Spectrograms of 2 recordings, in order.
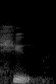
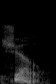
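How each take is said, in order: First: The word ends in an oo vowel, like too. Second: The word ends in an oh vowel, like go. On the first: "some folks that call that shoot" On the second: "the pronunciation of that is show"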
